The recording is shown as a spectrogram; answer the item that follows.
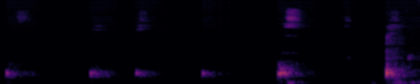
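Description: Marker writing on a whiteboard: about five short, faint strokes spread over two seconds.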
